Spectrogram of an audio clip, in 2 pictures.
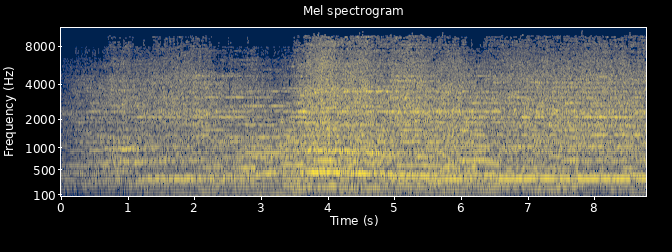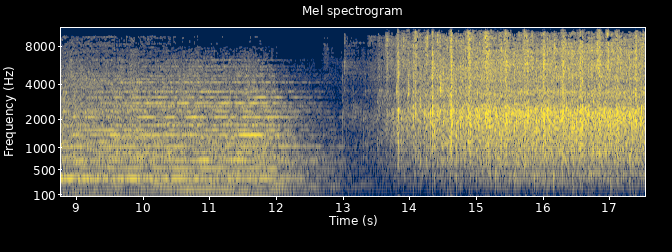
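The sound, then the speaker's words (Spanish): The hymn of the Jubilee of Hope, sung with rich harmonic tones, fades out, then the audience at the Church of León's funeral mass for Pope Francis bursts into steady, dense applause that continues loudly for the last few seconds. “Con ese aplauso, tras el canto del himno del Jubileo de la Esperanza, concluía este pasado martes la misa funeral con la que toda la Iglesia de León agradecía la entrega del Papa Francisco en sus 12 años de pontificado”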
